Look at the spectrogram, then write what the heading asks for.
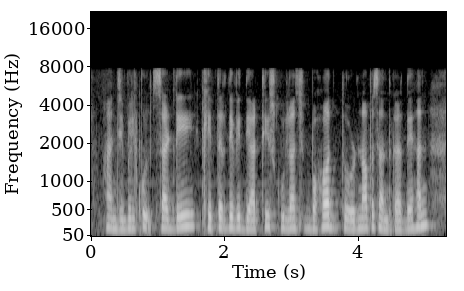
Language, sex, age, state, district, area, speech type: Punjabi, female, 30-45, Punjab, Rupnagar, urban, spontaneous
